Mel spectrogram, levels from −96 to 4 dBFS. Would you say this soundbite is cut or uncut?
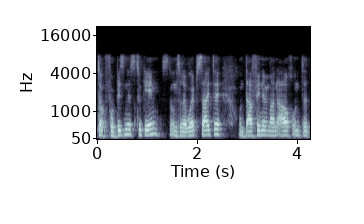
uncut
